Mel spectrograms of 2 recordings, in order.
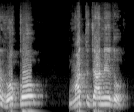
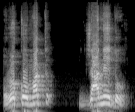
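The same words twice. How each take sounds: First: High "रोको", break, then "मत जाने दो" together; pause after रोको. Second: Slow "रोको मत" as one unit, break, "जाने दो"; pause after मत. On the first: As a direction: stop sharply after "रोको" before "मत". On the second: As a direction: move the gap to between "मत" and "जाने". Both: Shown as a demonstration. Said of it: "ये जो बीच का gap है".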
